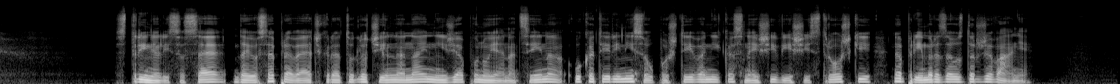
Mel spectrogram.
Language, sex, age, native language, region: Slovenian, male, 30-49, Slovenian, Southeast Slovenia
